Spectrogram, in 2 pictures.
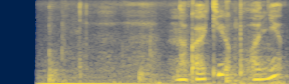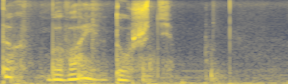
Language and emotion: Russian, neutral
